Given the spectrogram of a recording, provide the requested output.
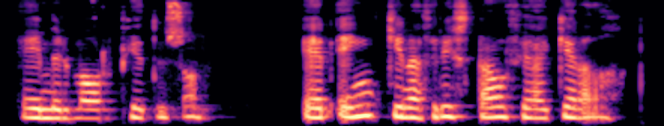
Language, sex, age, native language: Icelandic, female, 20-29, Icelandic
